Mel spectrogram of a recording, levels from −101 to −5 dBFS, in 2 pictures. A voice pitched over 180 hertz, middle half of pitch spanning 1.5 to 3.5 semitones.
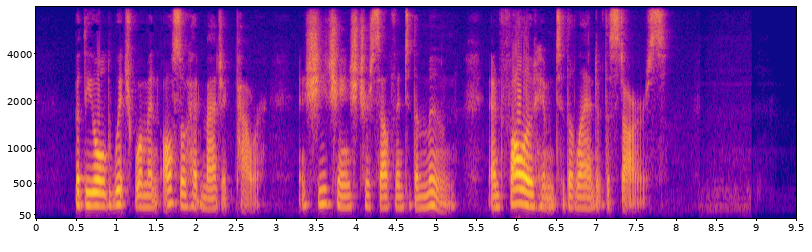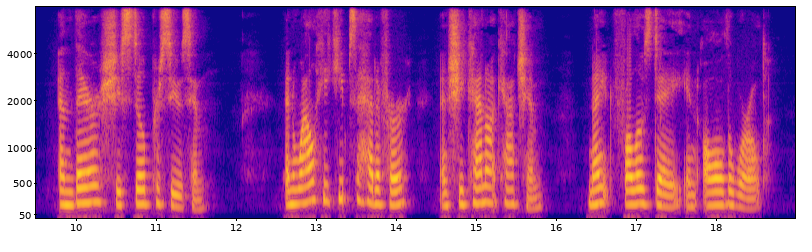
No: high, 190 Hz; average, 3.9 semitones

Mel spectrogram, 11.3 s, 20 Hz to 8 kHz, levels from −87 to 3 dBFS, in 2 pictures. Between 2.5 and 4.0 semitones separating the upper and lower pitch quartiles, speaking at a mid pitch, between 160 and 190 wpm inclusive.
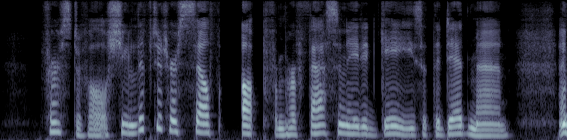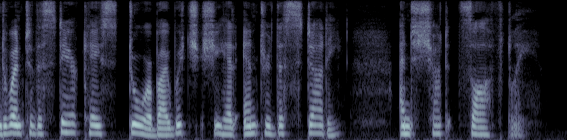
Yes: average, 3.4 semitones; medium, 165 Hz; average, 170 wpm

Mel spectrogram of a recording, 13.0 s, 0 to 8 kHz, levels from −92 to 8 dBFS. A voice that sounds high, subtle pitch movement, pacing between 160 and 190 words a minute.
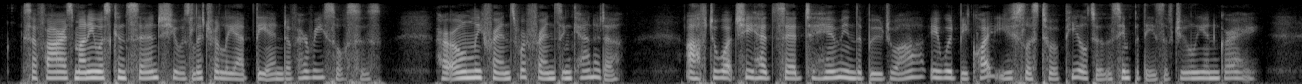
No: high, 220 Hz; narrow, 2.2 semitones; fast, 205 wpm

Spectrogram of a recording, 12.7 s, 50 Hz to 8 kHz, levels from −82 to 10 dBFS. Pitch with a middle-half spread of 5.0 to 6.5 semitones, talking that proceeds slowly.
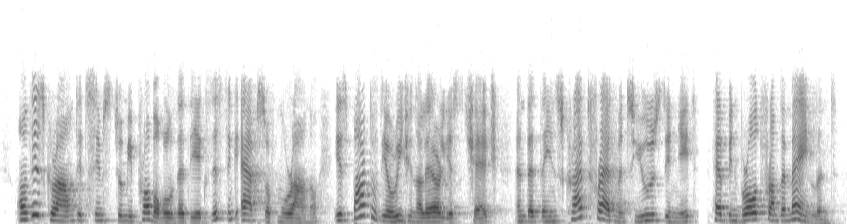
No: wide, 5.4 semitones; average, 165 wpm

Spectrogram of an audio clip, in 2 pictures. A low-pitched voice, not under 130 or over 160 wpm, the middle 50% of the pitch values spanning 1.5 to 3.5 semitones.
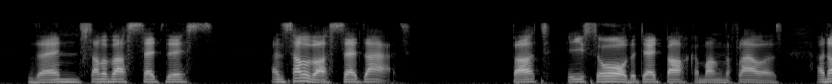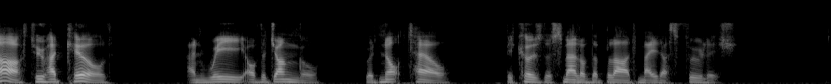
Yes: low, 110 Hz; average, 155 wpm; average, 3.1 semitones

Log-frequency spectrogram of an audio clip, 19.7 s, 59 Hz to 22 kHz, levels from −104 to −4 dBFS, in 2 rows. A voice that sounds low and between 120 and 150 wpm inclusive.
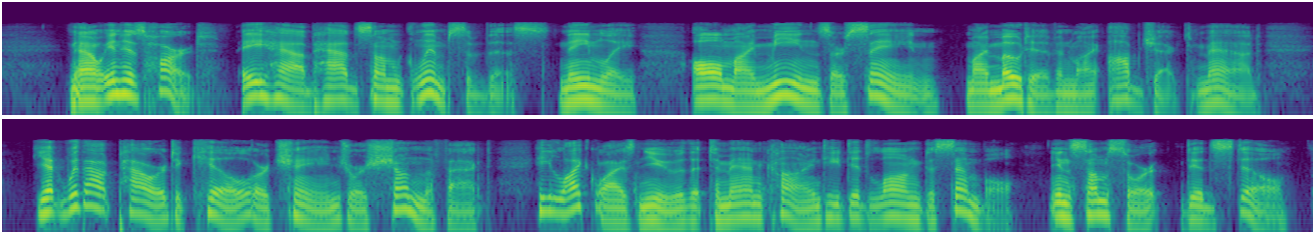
Yes: low, 120 Hz; average, 145 wpm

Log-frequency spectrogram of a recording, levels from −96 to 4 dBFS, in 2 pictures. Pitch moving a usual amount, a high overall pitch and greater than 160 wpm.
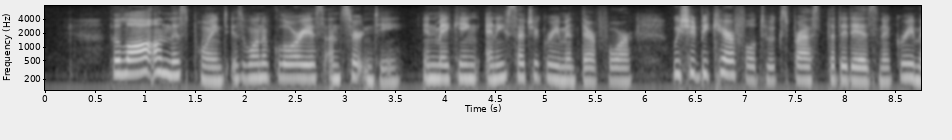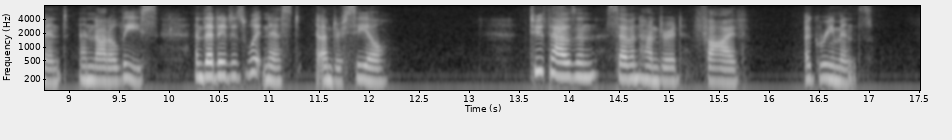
No: average, 3.7 semitones; high, 200 Hz; average, 140 wpm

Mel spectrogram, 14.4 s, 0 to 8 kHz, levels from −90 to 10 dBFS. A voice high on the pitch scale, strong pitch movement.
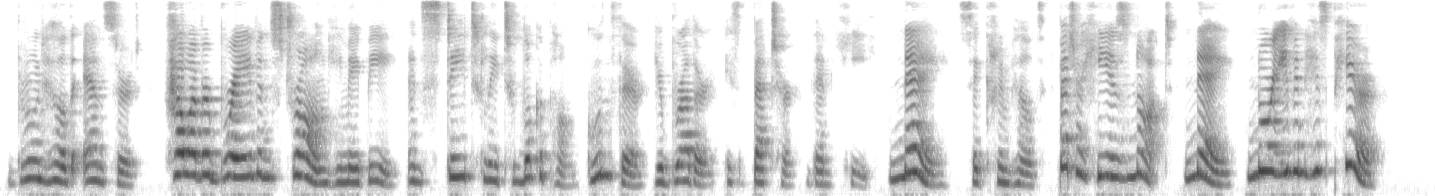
Yes: high, 245 Hz; wide, 7.3 semitones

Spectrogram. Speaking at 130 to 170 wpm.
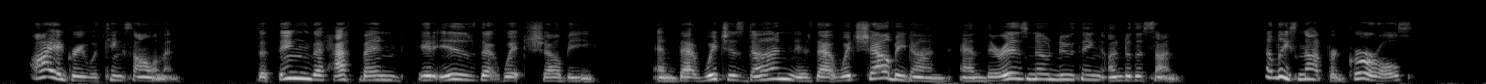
Yes: average, 165 wpm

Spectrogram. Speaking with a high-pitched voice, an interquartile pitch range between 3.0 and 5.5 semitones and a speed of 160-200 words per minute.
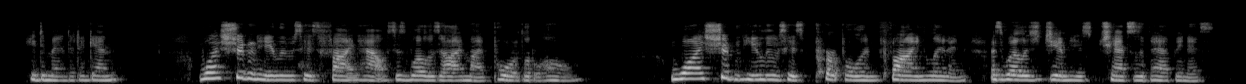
No: high, 200 Hz; narrow, 2.5 semitones; average, 170 wpm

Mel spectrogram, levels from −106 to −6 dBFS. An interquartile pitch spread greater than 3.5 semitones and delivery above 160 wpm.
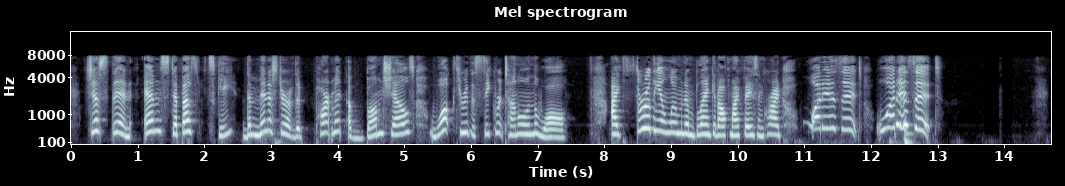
No: average, 5.2 semitones; average, 150 wpm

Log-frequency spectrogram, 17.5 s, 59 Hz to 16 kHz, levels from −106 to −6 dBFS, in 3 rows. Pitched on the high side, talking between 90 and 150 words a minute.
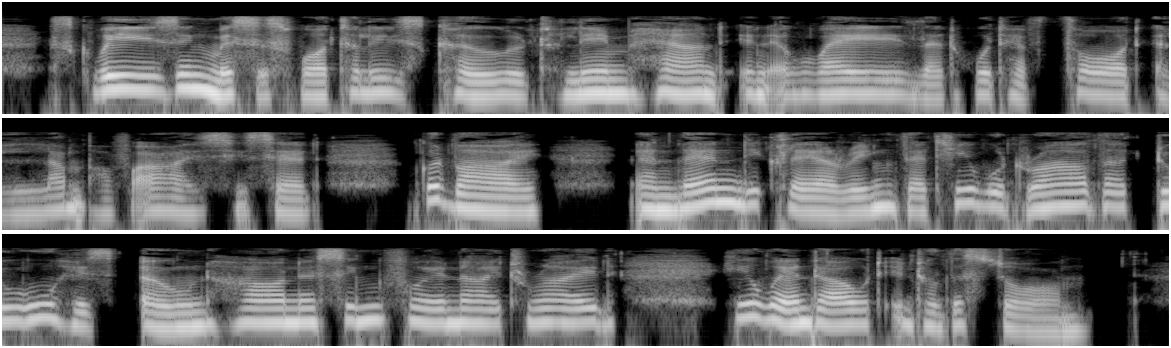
No: medium, 170 Hz; average, 140 wpm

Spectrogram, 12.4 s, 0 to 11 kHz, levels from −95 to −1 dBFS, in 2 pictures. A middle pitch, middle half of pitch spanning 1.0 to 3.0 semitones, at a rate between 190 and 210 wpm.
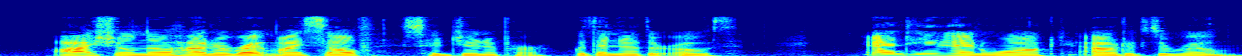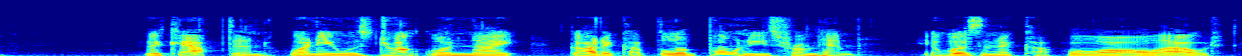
Yes: medium, 170 Hz; average, 2.7 semitones; average, 200 wpm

